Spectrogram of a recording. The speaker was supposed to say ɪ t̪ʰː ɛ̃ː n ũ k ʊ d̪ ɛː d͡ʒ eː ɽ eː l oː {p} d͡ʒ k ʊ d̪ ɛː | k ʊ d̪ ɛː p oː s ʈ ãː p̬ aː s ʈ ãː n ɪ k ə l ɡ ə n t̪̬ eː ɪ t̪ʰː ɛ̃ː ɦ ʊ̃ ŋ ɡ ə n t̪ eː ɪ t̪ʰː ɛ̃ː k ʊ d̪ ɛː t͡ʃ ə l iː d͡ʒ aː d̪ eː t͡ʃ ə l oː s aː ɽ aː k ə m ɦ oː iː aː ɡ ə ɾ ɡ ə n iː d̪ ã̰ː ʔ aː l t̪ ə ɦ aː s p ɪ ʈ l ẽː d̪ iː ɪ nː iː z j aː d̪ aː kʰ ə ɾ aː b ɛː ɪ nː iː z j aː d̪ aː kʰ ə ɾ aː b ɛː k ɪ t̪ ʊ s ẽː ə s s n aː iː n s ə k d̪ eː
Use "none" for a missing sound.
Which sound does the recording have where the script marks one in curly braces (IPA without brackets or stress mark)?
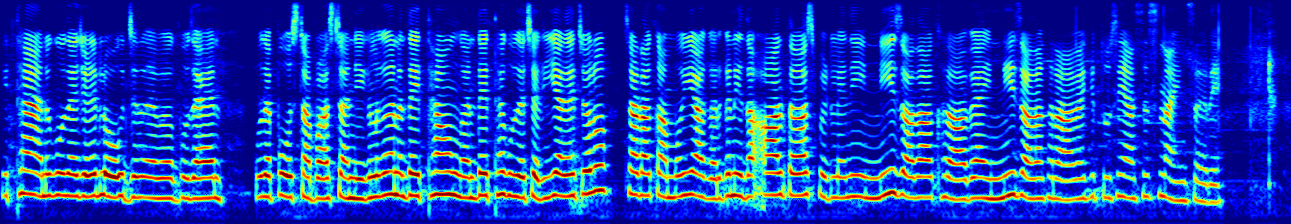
k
